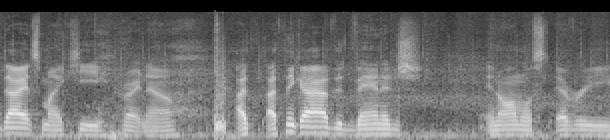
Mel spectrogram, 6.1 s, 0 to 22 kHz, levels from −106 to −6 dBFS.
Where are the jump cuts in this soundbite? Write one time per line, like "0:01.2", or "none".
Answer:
0:02.1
